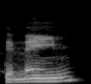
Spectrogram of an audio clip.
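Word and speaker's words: τέμνειν: Y el término anatomía viene de una palabra griega que se pronuncia teneim, que significa cortar.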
